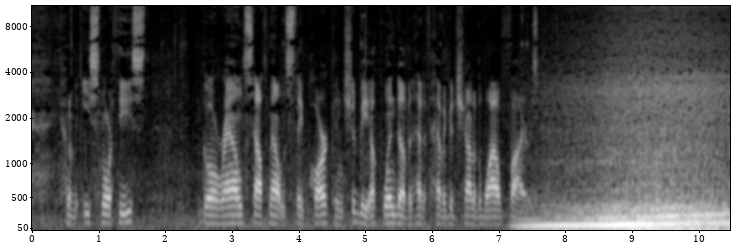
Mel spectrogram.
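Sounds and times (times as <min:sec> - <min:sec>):
speech: 0:00.5 - 0:01.8, 0:02.5 - 0:07.8
single-engine Cessna airplane engine drone during takeoff: 0:07.3 - 0:10.4.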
